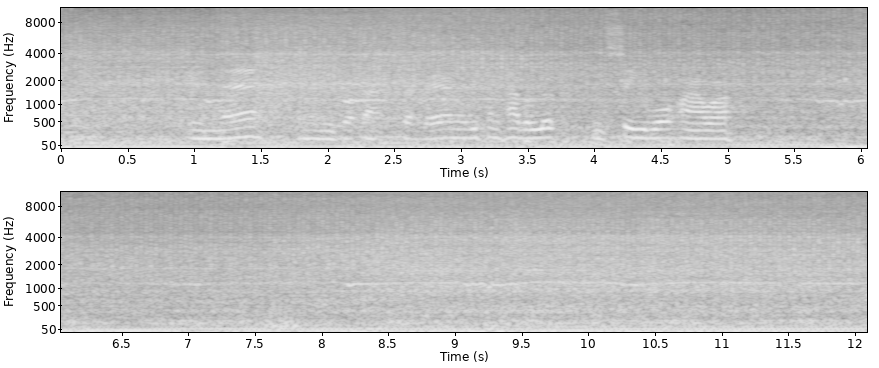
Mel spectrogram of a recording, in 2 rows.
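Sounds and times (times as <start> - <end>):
misfiring car engine idling: 0.0 - 12.0.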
